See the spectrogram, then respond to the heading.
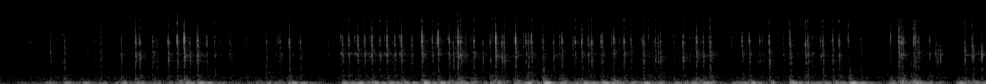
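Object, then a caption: Plastic mechanical keyboard. Both hands type rapidly with their fingertips on a full-size, backlit plastic RGB mechanical keyboard with plastic keycaps, resting on a desk mat. A dense stream of clacking keystrokes with deep thocks and bright clicks runs throughout, pausing briefly around the three-second mark before continuing.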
